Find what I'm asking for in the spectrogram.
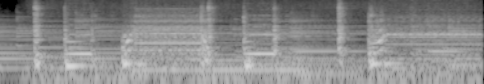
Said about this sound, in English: If you've ever worked in an office, a school, if you ever had to run to, say, Kinko's or Staples, you know that sound. Yes, scanning documents. Oh, love it. All right, maybe not. It's tedious, it's boring, it's something that we all have to do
